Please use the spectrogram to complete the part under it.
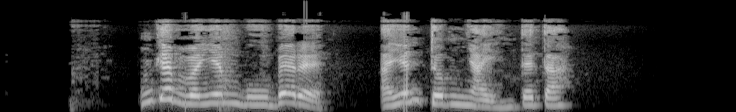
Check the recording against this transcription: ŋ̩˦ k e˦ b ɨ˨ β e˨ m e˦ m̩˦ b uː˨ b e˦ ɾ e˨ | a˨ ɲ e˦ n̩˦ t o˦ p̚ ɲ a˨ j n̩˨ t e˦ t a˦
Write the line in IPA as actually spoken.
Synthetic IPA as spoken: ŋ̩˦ k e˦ b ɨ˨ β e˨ ɲ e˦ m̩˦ b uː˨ b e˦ ɾ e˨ | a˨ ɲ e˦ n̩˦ t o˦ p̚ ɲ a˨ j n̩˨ t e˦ t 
